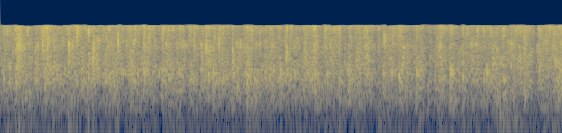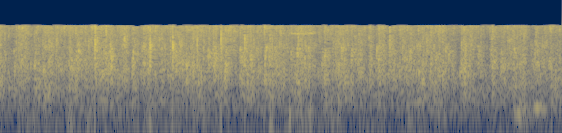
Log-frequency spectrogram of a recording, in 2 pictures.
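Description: Dense, steady applause from a large crowd welcoming a school principal, a continuous crackle of many hands clapping at an even loudness for about eleven seconds, with no voices over it.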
